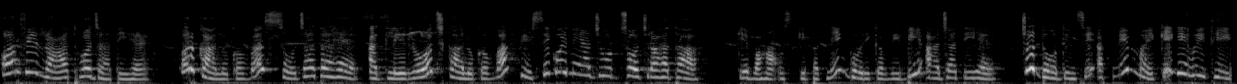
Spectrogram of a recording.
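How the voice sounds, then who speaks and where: A woman's voice: high-pitched, big pitch swings, unhurried, no echo, far from the mic. A woman narrating a scripted moral story for children.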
